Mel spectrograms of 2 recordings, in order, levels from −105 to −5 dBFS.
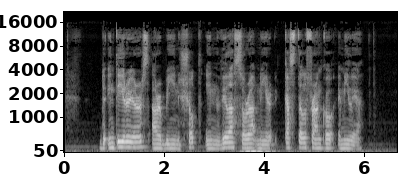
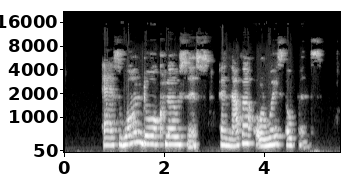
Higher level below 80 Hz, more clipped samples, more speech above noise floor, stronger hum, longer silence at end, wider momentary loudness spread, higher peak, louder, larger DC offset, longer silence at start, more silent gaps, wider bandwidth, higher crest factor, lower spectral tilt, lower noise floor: about the same, -58 dBFS vs -54 dBFS; neither; second, 32 dB vs 55 dB; neither; first, 0.7 s vs 0.4 s; about the same, 11 LU vs 10 LU; second, -12 dBFS vs 0 dBFS; second, -30 LUFS vs -13 LUFS; neither; second, 0.2 s vs 0.75 s; neither; first, 16 kHz vs 9.8 kHz; first, 18 dB vs 12 dB; about the same, -4 dB/octave vs -5 dB/octave; second, -62 dBFS vs -67 dBFS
